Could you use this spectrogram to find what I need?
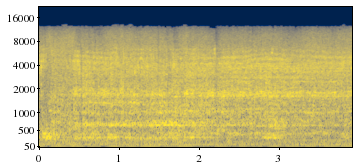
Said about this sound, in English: Flush it, flush it, flush it!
